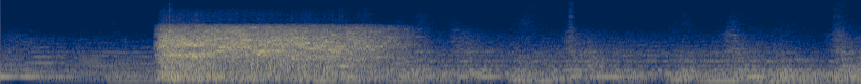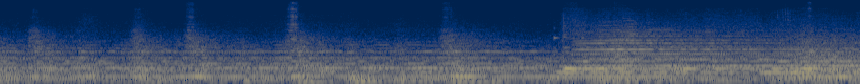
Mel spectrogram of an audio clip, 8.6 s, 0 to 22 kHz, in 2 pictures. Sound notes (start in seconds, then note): 0.8 glass shattering; 2.6 dramatic eerie music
